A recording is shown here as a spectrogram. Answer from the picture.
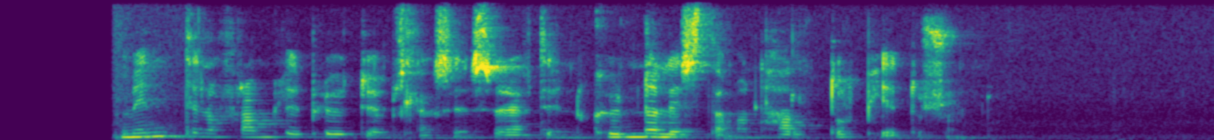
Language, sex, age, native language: Icelandic, female, 20-29, Icelandic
